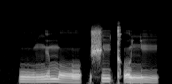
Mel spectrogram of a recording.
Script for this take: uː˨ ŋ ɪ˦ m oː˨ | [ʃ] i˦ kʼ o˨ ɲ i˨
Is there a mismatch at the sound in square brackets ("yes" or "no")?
no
